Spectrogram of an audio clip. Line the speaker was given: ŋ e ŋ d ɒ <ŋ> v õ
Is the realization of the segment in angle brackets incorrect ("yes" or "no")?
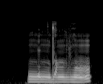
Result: no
